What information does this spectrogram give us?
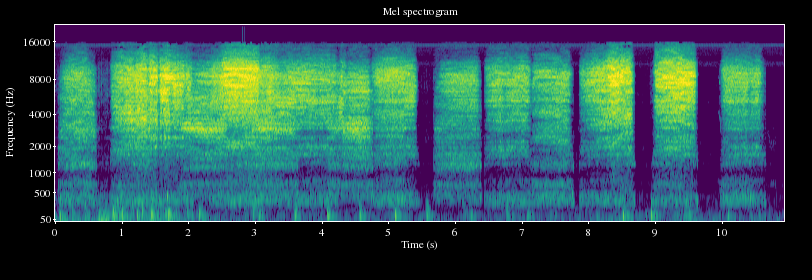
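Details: Barn owl nestlings at a nest box in the Hula Valley, Israel, on 28 June 2021, as the male brings a vole to feed one of his young. Long, harsh, hissing screeches follow each other with short breaks.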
